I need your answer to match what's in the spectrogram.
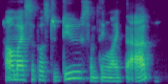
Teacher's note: the main information is about the verb do · In this phrase, I would stress do.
